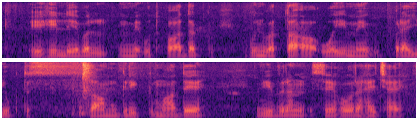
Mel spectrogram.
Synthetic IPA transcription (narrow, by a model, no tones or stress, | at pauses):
eɦileːbəlmḛ̃ʔʊt̪paːd̪ək | ɡʊnʋət̪ːa̰ʔaːʔoːimẽpɾəjʊkt̪ | saːməɡɾɪkmaːd̪e | ʋɪʋɾənseɦoɾəɦet͡ʃʰəe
